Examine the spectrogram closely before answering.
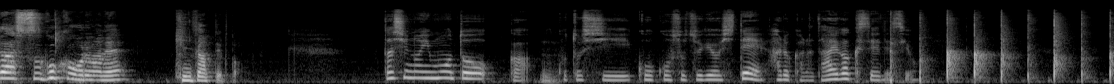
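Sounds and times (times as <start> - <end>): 
speech: 0.0 - 2.5, 3.8 - 9.4
applause: 8.9 - 11.1.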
